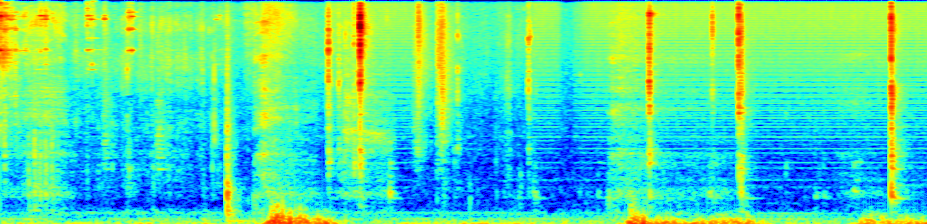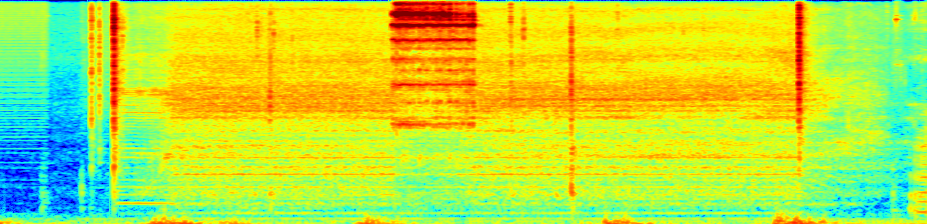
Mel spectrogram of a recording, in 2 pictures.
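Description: A Commando padlock key blank is cut by hand, giving a series of scattered scraping and tapping strokes, then a steadier, denser run of filing noise with a faint high whine, all fairly close with no talk.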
